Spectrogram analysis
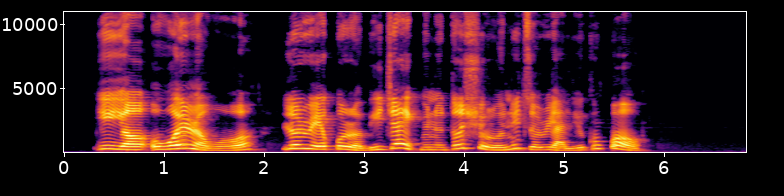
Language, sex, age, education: Yoruba, female, 15-29, tertiary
